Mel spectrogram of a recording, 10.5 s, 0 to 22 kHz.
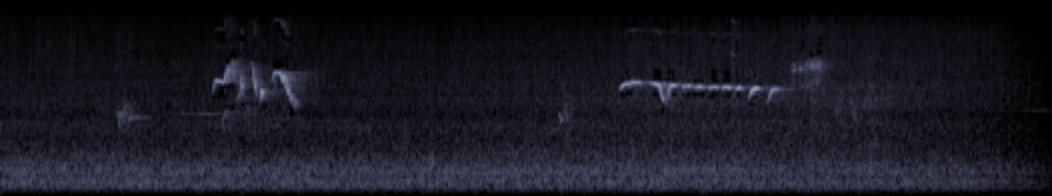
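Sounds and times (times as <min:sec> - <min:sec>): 
constant low hiss: 0:00.0 - 0:10.5
blue-and-white flycatcher song: 0:01.0 - 0:03.2, 0:04.8 - 0:10.5.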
